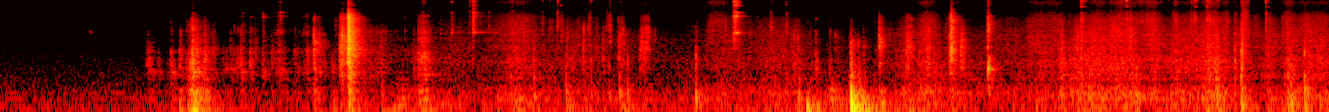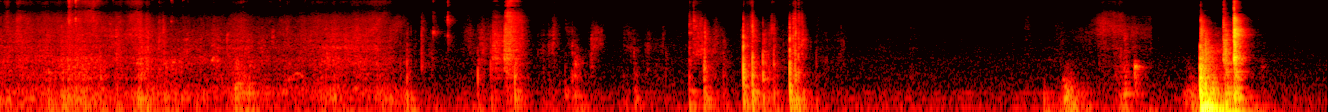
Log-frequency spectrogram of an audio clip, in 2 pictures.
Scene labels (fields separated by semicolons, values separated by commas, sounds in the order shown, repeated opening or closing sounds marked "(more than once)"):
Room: bedroom; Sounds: keys, door (more than once), light switch, footsteps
